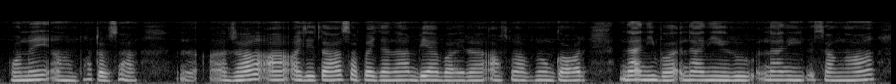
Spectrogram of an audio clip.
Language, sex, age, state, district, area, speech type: Nepali, female, 30-45, West Bengal, Kalimpong, rural, spontaneous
